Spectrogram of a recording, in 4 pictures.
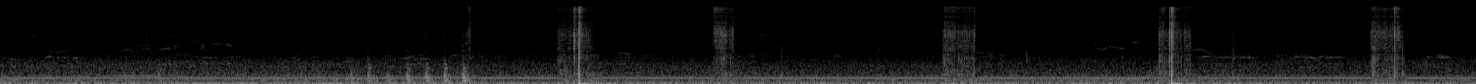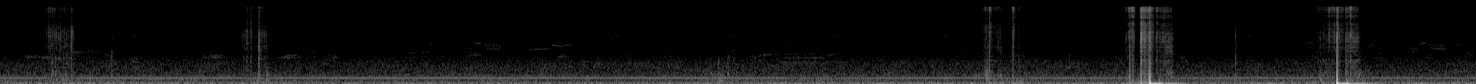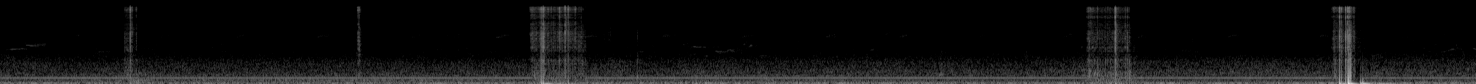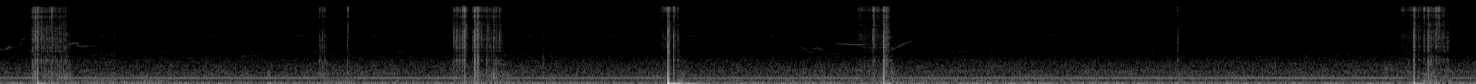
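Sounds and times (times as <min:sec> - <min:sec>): steady low hum: 0:00.0 - 0:59.0
welder crackling bursts: 0:05.5 - 0:06.2, 0:07.0 - 0:08.0, 0:09.3 - 0:10.4, 0:11.0 - 0:12.9, 0:13.6 - 0:16.1, 0:17.1 - 0:17.6, 0:24.5 - 0:29.0, 0:30.7 - 0:31.2, 0:34.7 - 0:36.2, 0:40.3 - 0:41.6, 0:42.7 - 0:43.8, 0:44.4 - 0:45.8, 0:47.3 - 0:50.0, 0:50.7 - 0:51.4, 0:52.6 - 0:53.8, 0:58.2 - 0:59.0.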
